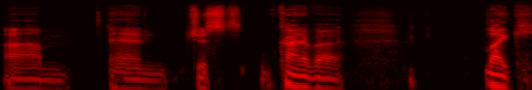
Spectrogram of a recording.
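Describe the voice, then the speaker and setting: A man chatting casually as a musician guest on a podcast, with a hesitant, halting delivery. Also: extremely low pitch, dry recording. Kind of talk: casual chat.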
